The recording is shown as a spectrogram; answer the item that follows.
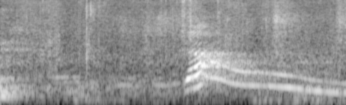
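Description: A single high-pitched cry about a second in: it jumps up in pitch and then slides slowly down, lasting about a second, much higher than the man's speaking voice.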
